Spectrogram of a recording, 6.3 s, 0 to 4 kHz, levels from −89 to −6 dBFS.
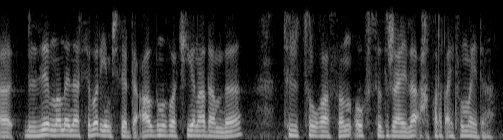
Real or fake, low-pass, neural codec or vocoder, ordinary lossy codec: real; 3.6 kHz; none; Opus, 24 kbps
